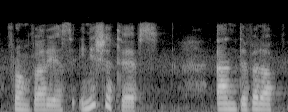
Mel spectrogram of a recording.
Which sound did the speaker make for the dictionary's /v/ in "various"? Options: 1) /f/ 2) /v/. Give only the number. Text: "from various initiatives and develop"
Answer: 2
